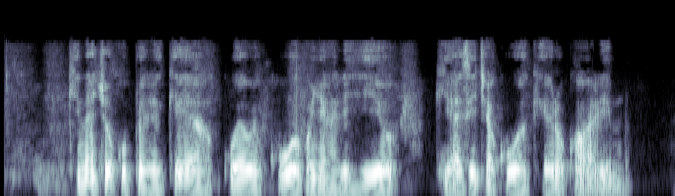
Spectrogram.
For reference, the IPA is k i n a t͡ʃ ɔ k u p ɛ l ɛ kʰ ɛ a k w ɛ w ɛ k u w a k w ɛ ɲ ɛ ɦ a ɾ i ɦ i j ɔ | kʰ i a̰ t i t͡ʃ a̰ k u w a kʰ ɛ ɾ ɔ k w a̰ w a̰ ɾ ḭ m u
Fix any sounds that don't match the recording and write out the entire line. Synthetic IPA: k i n a t͡ʃ ɔ k u p ɛ l ɛ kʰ ɛ a k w ɛ w ɛ k u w a k w ɛ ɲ ɛ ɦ a l i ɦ i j ɔ | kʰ i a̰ s i t͡ʃ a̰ k u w a kʰ ɛ ɾ ɔ k w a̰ w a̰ l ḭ m u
